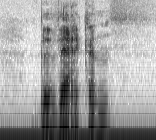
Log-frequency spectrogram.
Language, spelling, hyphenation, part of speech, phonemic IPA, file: Dutch, bewerken, be‧wer‧ken, verb, /bəˈʋɛrkə(n)/, Nl-bewerken.ogg
- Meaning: 1. to work 2. to work on, to till 3. to edit, to rework 4. to manipulate, to try change opinion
